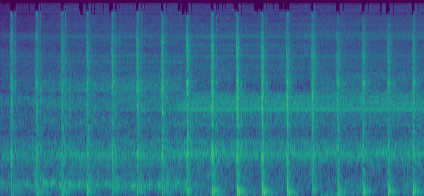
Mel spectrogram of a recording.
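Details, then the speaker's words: Shockwave therapy handpiece applied to reduce calf muscle tightness and strengthen muscle, started after intensity is set at a particular frequency: regular sharp clicks about two per second over a low machine hum. "তার জন্য intensity set করা যায় একটা particular ফ্রিকোয়েন্সিতে সেটা set করে আমরা এটাকে স্টার্ট করি এইভাবে এটা কাজ করে"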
